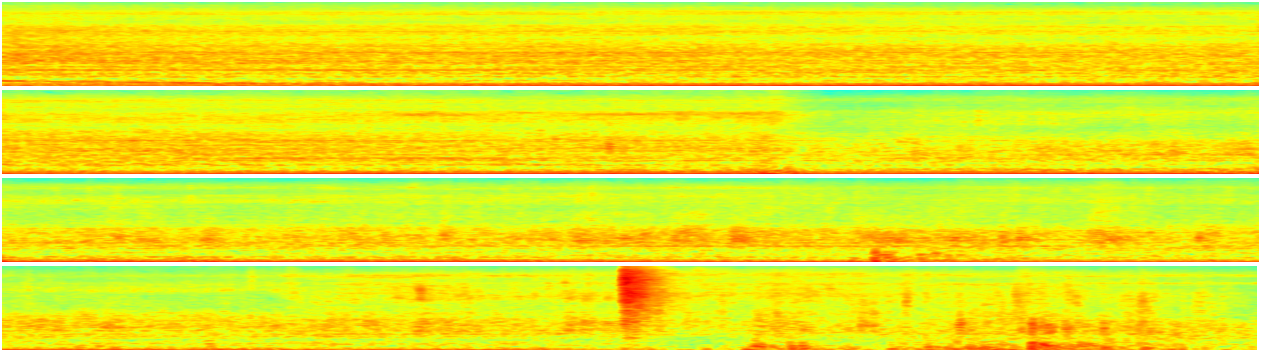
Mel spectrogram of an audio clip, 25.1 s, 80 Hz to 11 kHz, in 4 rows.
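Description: Wind rumbling on the microphone over a steady low hum in a lot of parked trucks. About 22 seconds in comes one sudden sharp sound, after which the hum stops and uneven low noises follow as the Kenworth T680E battery-electric tractor drives off, itself very quiet.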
